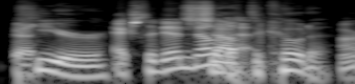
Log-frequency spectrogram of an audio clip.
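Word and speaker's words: Pierre: Uh said ESPN correctly pronounced his hometown of Pier.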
